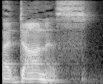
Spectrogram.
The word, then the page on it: adonis: American English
